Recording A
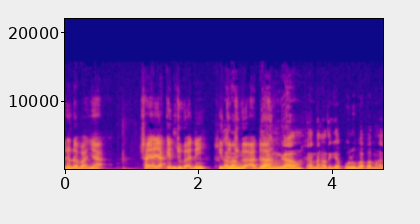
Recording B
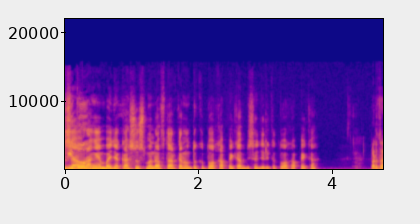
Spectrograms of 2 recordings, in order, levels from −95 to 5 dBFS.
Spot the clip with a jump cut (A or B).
A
